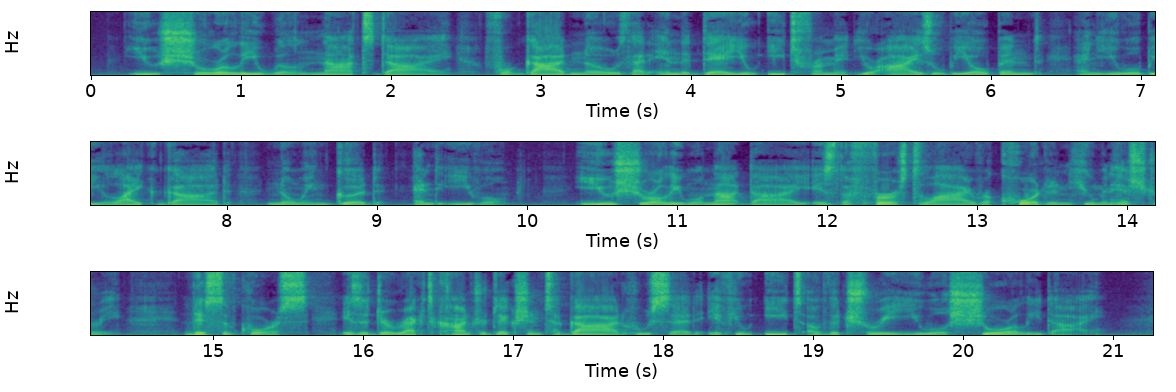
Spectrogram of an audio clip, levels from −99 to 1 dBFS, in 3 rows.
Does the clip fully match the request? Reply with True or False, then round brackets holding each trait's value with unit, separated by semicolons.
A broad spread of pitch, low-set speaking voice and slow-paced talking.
False (5.8 semitones; 85 Hz; 185 wpm)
